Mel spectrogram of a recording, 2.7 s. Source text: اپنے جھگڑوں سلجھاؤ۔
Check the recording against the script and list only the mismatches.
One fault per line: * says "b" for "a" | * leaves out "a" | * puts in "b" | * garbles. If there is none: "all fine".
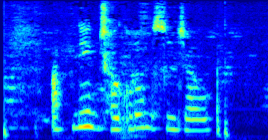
all fine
